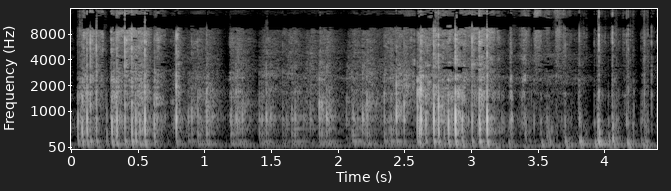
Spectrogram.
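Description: An Aveeno 354 ml plastic pump bottle filled with cream, held in both hands, is tapped fast with fingertips and short nails. The result is a dense run of quick, dry plastic clicks and taps with a hollow knocking tone and almost no ring.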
